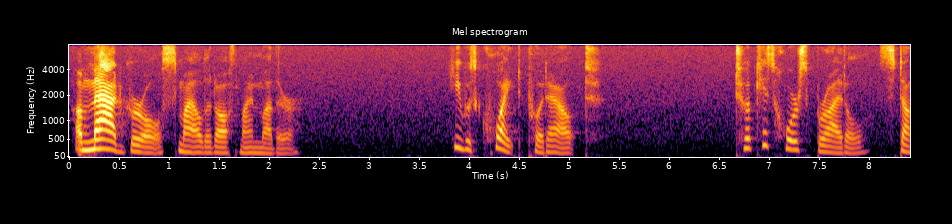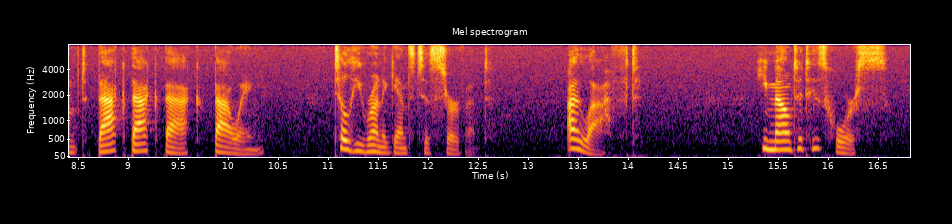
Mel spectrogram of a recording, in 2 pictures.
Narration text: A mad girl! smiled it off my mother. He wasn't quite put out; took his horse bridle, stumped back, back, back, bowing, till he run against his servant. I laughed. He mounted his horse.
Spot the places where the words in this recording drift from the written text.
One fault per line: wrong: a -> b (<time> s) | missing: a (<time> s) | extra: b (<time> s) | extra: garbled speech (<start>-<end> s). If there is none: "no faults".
wrong: wasn't -> was (3.9 s)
